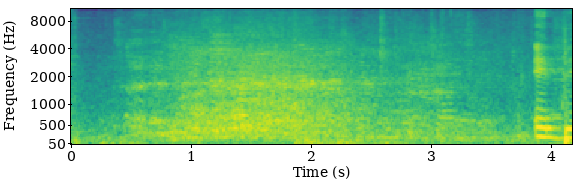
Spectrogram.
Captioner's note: all laughing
